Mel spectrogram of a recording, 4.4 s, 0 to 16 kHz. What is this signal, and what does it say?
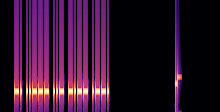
Morse code, heard as a keyed tone, about 40 wpm, 690 Hz. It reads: N2UYP
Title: USA Call Signs - 3x Character Spacing - 40wpm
